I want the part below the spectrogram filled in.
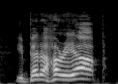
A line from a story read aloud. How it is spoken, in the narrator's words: Ron called loudly after her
